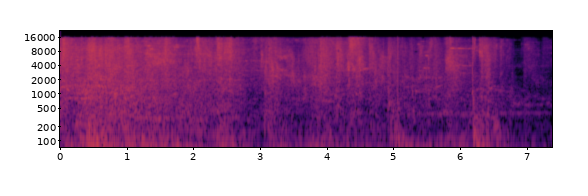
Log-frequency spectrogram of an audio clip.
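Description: Video game spell and hit effects crackle and burst during a fight.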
